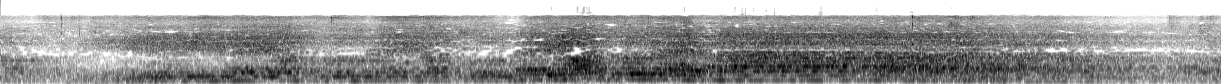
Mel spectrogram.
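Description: Men's voices chanting a slow Hasidic melody with long, held notes.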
